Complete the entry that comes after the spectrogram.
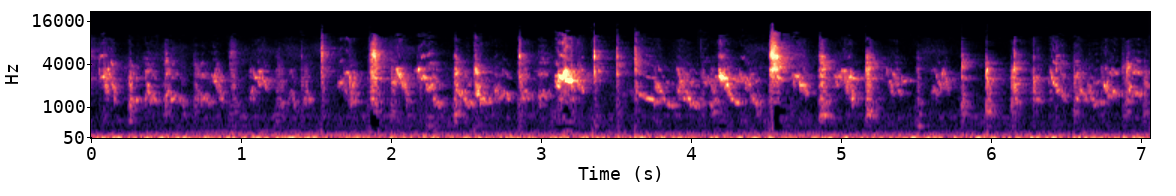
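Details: Kissing sounds of a pet budgerigar: fast, busy chattering warble with bright, sharp squeaks standing out around three and four and a half seconds, low background hum.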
